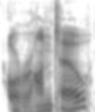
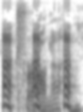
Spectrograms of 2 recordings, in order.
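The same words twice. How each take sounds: First: The name is said the way non-locals say it. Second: The name is said the way locals say it. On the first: The speaker is not from the city. The speaker calls it wrong. "none of the actors are locals because they all pronounce it Toronto" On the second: The speaker is from the city. The speaker calls it right. "the correct way"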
